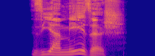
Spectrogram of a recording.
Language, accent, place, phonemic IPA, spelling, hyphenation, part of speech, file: German, Germany, Berlin, /zi̯aˈmezɪʃ/, siamesisch, si‧a‧me‧sisch, adjective, De-siamesisch.ogg
- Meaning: Siamese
